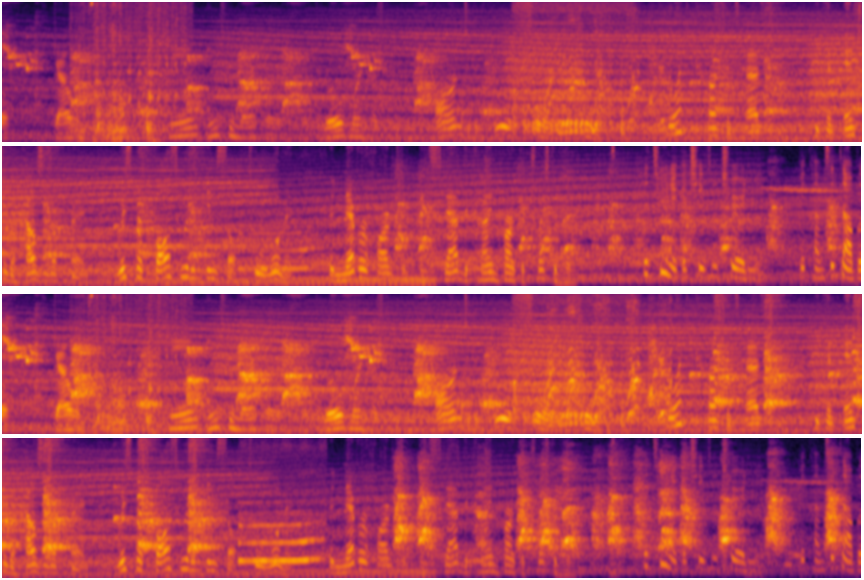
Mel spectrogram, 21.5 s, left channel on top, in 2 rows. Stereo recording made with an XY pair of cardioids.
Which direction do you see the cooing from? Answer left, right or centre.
centre.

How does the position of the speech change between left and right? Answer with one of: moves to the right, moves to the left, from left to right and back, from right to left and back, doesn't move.
moves to the left.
